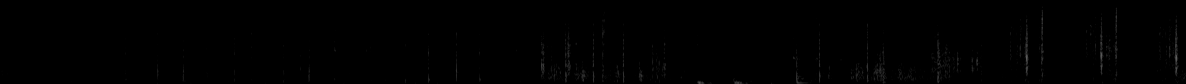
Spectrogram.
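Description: Footsteps thud on wooden floorboards and stairs indoors.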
